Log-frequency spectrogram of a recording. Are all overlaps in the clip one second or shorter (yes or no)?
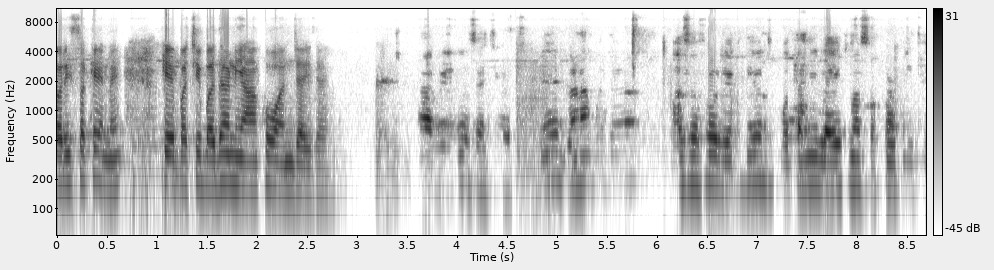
yes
